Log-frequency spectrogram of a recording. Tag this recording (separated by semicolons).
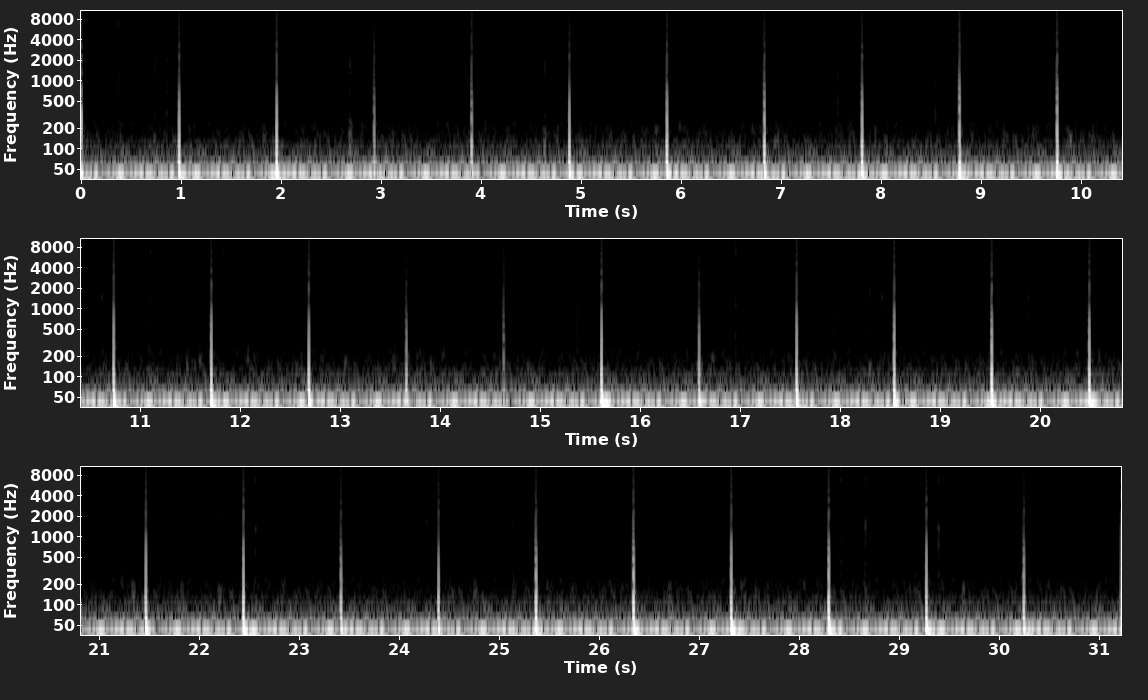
alarm; industrial; loop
